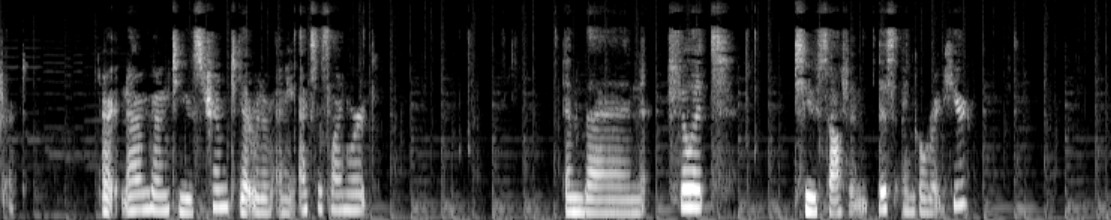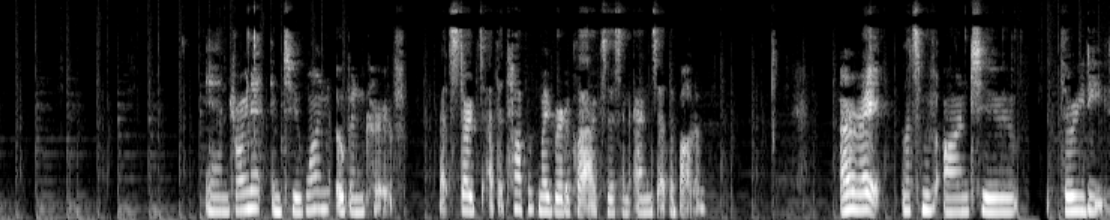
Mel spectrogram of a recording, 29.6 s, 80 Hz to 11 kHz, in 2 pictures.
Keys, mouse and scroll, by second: 0.4-0.9 drag, 2.2-4.2 typing, 3.8 Return, 4.9 click, 6.7 click, 7.4 click, 7.6-9.4 typing, 11.5 click, 11.5 typing, 11.9 click, 12.7 click, 13.7 click, 14.3 click, 15.7 ctrl+click, 17.6-19.4 typing, 26.9 click, 27.1 click, 27.8 click, 28.1 click, 28.3 click.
